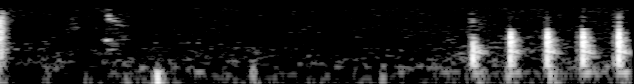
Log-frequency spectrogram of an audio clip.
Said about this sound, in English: Stand at the door and knock.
